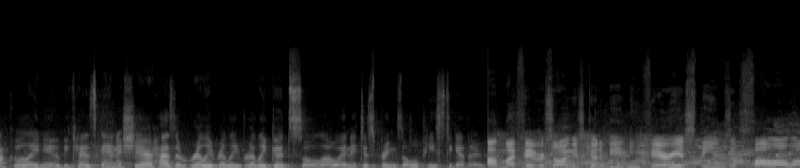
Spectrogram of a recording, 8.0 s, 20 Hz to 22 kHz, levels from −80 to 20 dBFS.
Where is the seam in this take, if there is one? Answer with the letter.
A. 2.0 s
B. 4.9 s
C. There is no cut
B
